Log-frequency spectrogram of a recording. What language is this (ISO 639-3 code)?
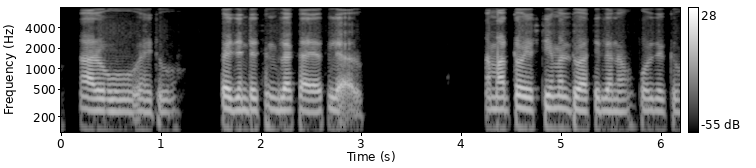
asm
